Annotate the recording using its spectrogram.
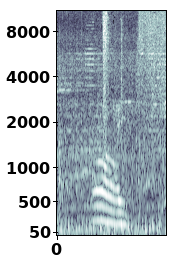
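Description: Yamaha MT-15 motorcycle's single-cylinder engine running at low speed in slow traffic, a steady low rumble. About halfway through, a man calls out once, a drawn-out "aai" falling in pitch.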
